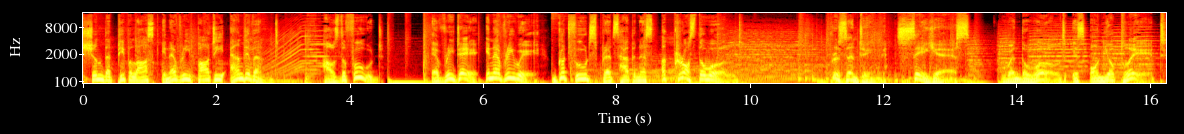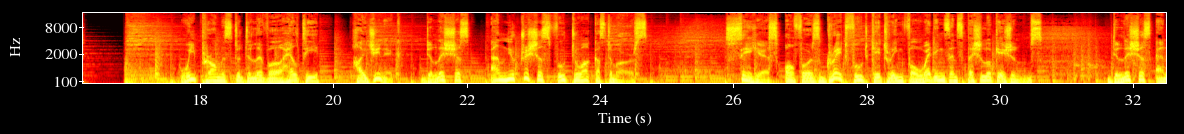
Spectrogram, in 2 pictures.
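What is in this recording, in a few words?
corporate film English voice over; Sayes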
